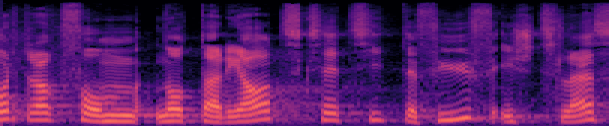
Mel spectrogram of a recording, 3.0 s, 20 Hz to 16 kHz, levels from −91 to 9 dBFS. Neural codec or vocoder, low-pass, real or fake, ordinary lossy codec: none; 14.4 kHz; real; none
